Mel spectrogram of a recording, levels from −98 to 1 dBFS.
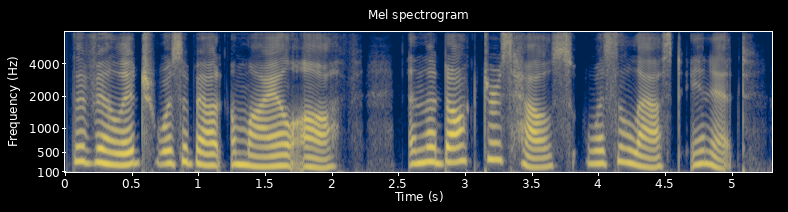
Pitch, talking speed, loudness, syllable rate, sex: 245 Hz, 180 wpm, -17 LUFS, 4.7 syllables/s, female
